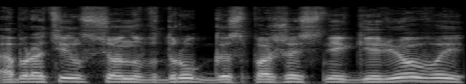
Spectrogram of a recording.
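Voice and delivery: ordinary delivery, nothing marked

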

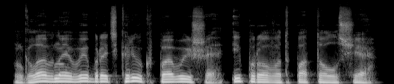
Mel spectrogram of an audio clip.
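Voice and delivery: ordinary delivery

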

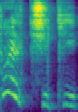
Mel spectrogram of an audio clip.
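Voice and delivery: cried out in revulsion, disgusted. The darkroom's owner, told a sergeant searched there for prints, exclaims with disgust. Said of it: "с отвращением воскликнула Люси".

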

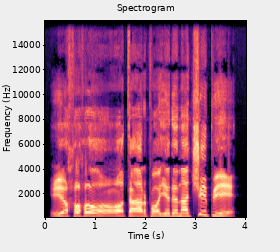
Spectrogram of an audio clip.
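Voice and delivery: eager, enthusiastic, very slow drawn-out cry. The Viking, offered a ride home, exclaims enthusiastically. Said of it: "з ентузіазмом вигукнув вікінг".

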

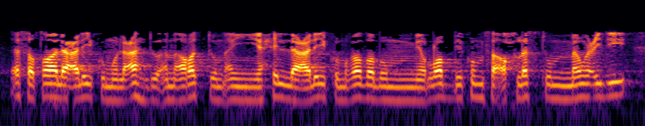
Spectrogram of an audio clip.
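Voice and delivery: plain

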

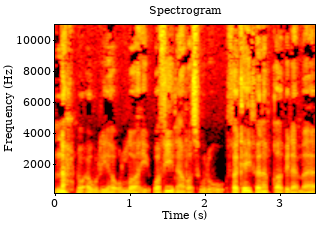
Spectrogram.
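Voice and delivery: ordinary delivery

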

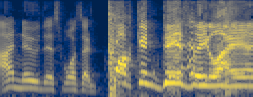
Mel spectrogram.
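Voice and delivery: loud yell. Retelling how Kim walked up to the bar: imitating someone yelling. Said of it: "and then she yells".

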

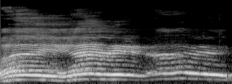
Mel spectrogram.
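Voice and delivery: put-on very high, loud, drunk American accent. A player knocks on a closed door in the game: drunk American accent. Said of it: "facendo un accento americano e ubriachissimo proprio".

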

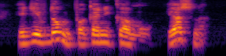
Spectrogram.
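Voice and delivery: ordinary delivery, nothing marked

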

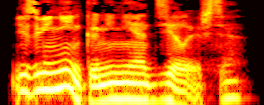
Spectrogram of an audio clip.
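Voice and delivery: plain

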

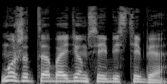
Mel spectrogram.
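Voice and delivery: ordinary delivery

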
